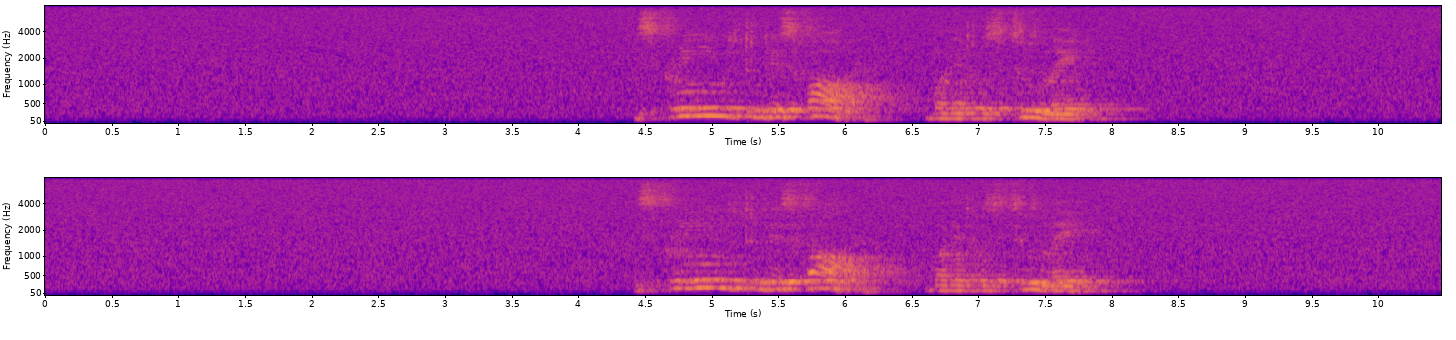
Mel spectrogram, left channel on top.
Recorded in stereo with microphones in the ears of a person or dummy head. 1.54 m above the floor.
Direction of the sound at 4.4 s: 15° right (ahead or behind).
